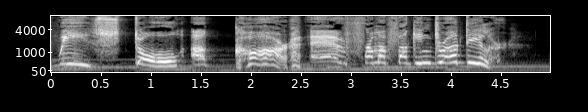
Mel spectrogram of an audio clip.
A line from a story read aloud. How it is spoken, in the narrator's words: I said, voice quavering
